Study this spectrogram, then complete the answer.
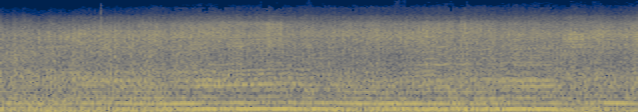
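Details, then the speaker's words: Shifter kart at NOLA Nationals after heat race one, GoPro audio: steady droning howl under the engine at even pitch; driver says it's the bearings howling, axle bearing howl. "I gotta fix the bearings it's my bearings I can hear it howling"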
